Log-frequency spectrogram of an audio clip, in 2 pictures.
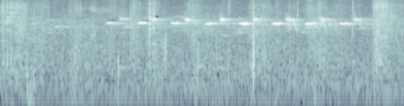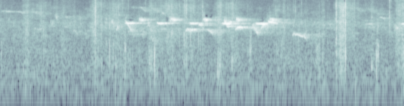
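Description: A songbird singing two phrases of rapid, high, repeated notes; the second ends with a few notes sliding down. Scattered soft clicks and rustles are heard throughout, over faint outdoor background noise.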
